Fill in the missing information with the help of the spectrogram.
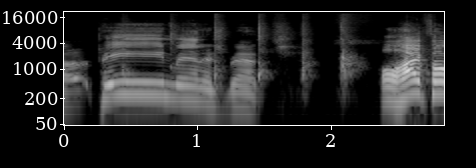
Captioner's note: clapping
